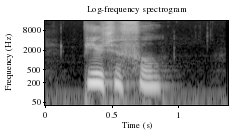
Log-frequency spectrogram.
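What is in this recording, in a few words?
"beautiful", British English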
